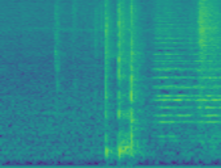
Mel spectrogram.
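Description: A hot glue gun knocks down onto a tabletop in a few quick clicks about a second in. A steady held tone follows.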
